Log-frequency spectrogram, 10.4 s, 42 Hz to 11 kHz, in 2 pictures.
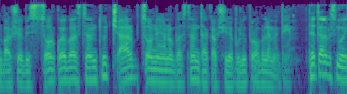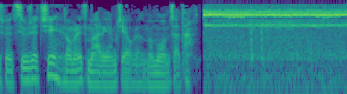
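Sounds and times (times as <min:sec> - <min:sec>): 
speech: 0:00.0 - 0:09.3
crickets chirping in a continuous high-pitched trill: 0:08.3 - 0:10.4.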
